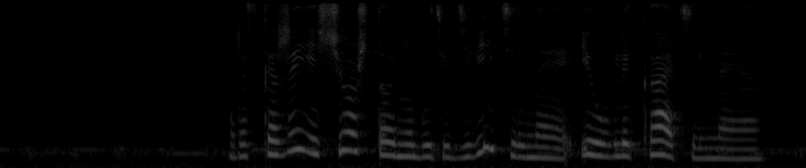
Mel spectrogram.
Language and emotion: Russian, neutral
